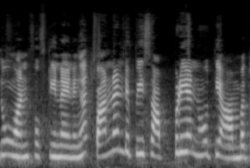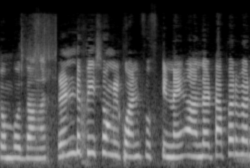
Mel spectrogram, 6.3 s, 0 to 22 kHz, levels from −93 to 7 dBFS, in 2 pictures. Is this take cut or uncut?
cut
